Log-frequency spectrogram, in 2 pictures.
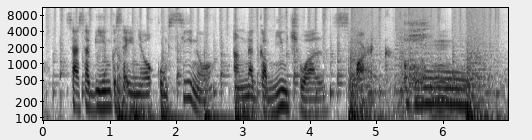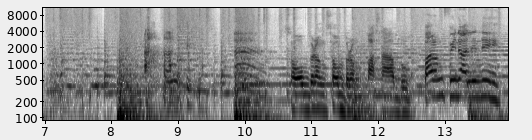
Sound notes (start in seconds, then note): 8.4 chuckles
